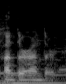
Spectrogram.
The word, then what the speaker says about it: Hunter x Hunter: I know it's pronounced Hunter Hunter.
